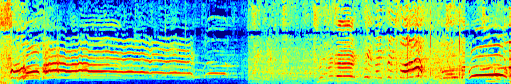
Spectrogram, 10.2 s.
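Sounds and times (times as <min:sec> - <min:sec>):
crowd cheering at a graduation ceremony: 0:00.2 - 0:04.8, 0:07.3 - 0:10.2.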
